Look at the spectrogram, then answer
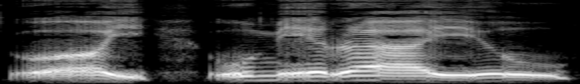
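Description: A man voicing a brave young boy who talks in excited, breathless exclamations. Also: fairly high pitch, very slow, vocal fry, dry recording, clean studio sound, full character voice. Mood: aging.

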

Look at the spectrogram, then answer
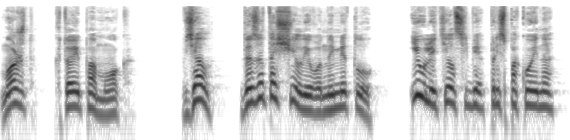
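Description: A man voicing an excitable teenage schoolboy wizard in an audiobook, blunt and agitated, pitched well above his own voice. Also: moderate pace. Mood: hopeful. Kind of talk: audiobook character voice.

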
